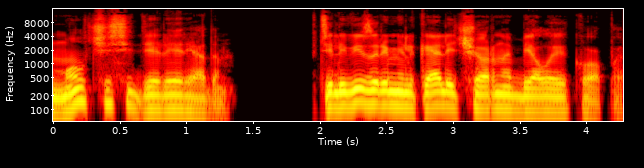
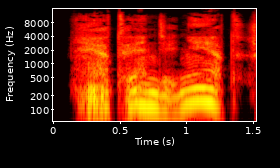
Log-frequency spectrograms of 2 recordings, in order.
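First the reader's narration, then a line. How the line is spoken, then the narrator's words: Whisper. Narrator (Russian): шепнул я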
